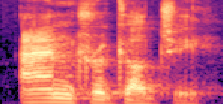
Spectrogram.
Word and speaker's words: andragogy: I want you to know the word andragogy. And it's spelled, so if you think of Sandra or pedagogy, sandragogy, or andragogy is the word, not Sandra.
